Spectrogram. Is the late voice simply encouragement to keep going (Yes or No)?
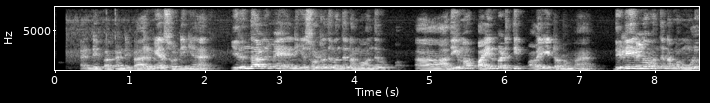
Yes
